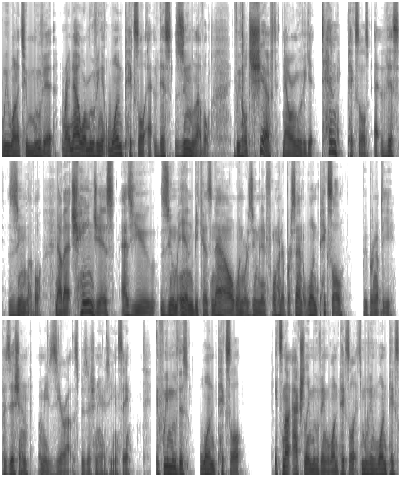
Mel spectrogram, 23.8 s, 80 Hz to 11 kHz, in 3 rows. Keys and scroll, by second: 0.3 Left, 0.8 Right, 1.0 Left, 4.1 shift+Right, 4.5 shift+Left, 4.8 shift+Right, 5.0 shift+Left, 8.1 space, 9.8 Right, 9.9 Left, 10.6 Right, 10.8 Left, 14.5 p, 15.7 Right, 18.3 space, 18.9 Left, 19.7 Right, 19.8 Left, 20.3 Right.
